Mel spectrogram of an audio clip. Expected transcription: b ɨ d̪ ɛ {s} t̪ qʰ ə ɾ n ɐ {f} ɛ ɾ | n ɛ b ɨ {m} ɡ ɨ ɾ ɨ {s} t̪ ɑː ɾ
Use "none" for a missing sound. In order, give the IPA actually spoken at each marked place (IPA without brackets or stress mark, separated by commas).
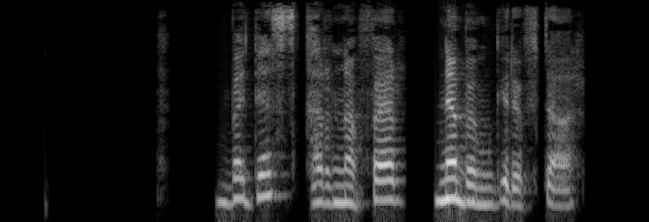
s, f, m, f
